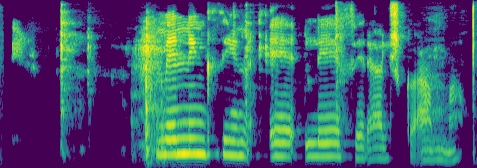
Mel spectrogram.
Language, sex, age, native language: Icelandic, female, 8, Icelandic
